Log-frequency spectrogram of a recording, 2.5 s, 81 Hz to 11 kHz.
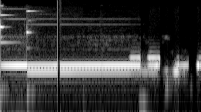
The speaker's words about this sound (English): So let me just ring the bell in 3, 2, 1.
